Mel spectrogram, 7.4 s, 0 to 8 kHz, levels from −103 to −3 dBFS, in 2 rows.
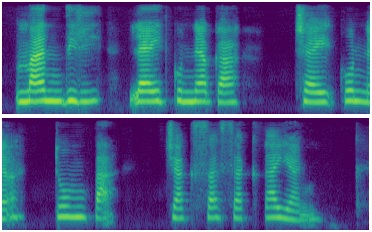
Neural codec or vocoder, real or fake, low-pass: codec, 16 kHz, 1.1 kbps, Voila-Tokenizer; fake; 7.2 kHz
